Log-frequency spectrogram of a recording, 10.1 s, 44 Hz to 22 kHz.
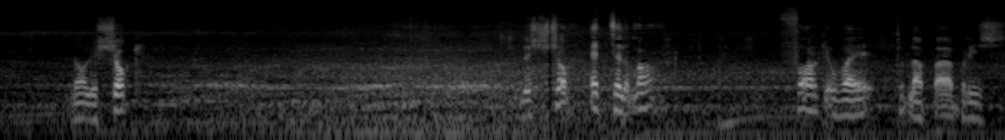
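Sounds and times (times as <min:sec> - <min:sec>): road vehicle rumble: 0:00.0 - 0:10.0.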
